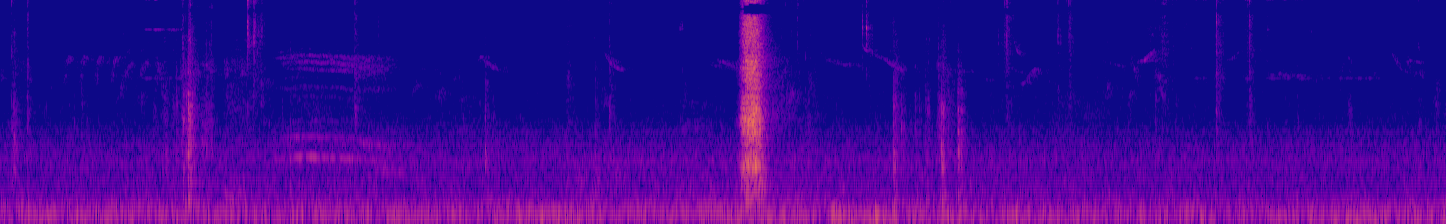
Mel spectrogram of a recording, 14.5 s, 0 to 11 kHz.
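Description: Light clicks and rustling from hands working on a small control-line model airplane with a Cox .049 glow engine. About halfway through there is one short, loud noisy burst.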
